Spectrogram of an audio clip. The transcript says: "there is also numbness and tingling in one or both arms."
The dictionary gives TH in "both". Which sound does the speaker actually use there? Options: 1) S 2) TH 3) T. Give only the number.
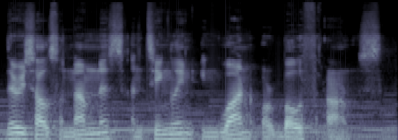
2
